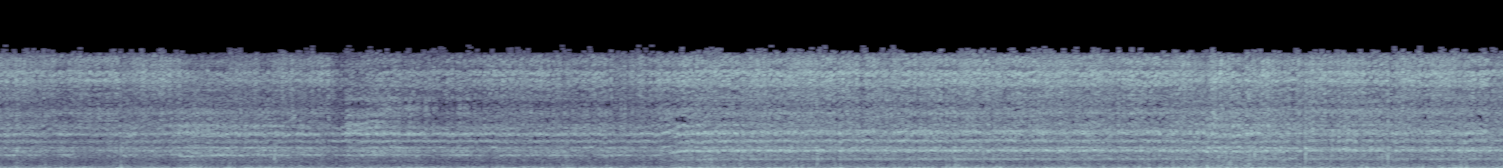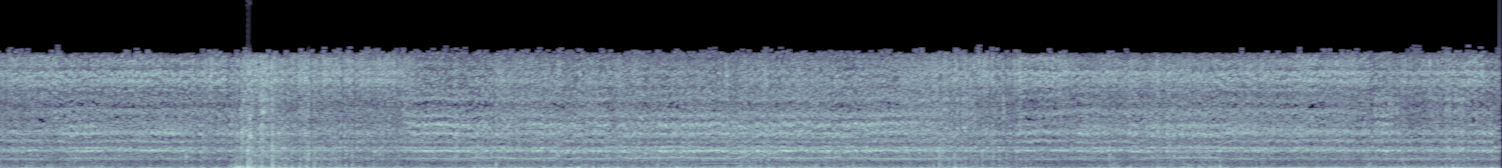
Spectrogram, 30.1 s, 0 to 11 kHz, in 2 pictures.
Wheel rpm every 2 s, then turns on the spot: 110, 110, 120, 140, 160, 160, 160, 160, 170, 170, 160, 160, 160, 160, 160.
none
